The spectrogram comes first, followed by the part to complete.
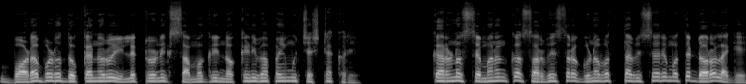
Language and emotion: Odia, fearful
